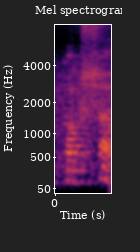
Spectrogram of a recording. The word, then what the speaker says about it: कक्षा: कक्षा का सही उच्चारण कक्षा है, कक्षा, है ना।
